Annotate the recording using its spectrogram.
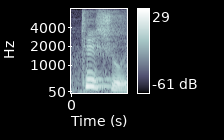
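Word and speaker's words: tissue: दिखाई पड़ेगा एग्जांपल से जैसे टिश्यू देखिए एस और यू जो है वो बीच में है वर्ड के बीच में तो भी एस से श बन रहा है टिश्यू नहीं तो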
